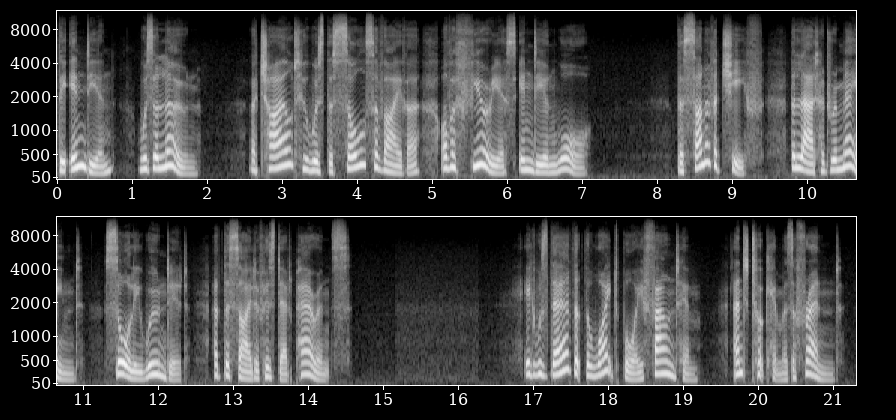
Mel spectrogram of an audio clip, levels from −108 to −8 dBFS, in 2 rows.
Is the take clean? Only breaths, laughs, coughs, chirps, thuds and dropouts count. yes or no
yes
